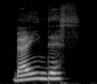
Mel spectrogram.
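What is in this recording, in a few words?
voice line desu firm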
